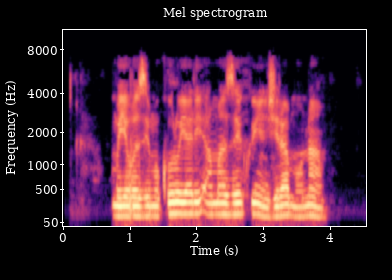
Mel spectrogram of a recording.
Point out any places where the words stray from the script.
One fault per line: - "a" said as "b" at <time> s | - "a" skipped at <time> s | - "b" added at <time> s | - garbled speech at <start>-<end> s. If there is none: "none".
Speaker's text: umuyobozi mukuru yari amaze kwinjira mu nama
none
